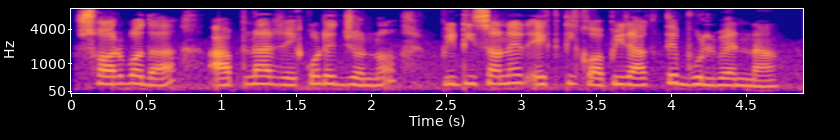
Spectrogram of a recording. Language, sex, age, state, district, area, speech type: Bengali, female, 30-45, West Bengal, Purba Medinipur, rural, read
